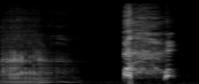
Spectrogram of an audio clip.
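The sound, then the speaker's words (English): A harsh cough: one long rasping burst followed quickly by a shorter one, then another beginning at the very end, after a soft breathy sound and a brief silence. “I can't do that without coughing.”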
